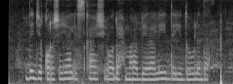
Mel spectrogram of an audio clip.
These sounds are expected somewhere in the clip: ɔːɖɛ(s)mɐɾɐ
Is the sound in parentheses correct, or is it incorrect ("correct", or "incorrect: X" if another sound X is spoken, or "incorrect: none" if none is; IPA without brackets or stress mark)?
incorrect: ħ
